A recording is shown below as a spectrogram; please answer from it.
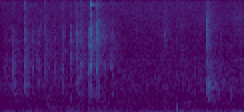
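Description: Faint computer keyboard typing: a quick run of about nine keystrokes typing out a single word.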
